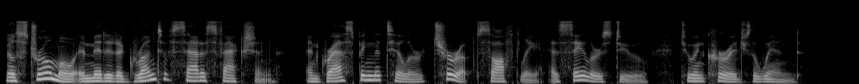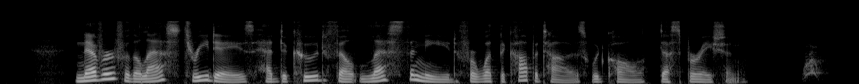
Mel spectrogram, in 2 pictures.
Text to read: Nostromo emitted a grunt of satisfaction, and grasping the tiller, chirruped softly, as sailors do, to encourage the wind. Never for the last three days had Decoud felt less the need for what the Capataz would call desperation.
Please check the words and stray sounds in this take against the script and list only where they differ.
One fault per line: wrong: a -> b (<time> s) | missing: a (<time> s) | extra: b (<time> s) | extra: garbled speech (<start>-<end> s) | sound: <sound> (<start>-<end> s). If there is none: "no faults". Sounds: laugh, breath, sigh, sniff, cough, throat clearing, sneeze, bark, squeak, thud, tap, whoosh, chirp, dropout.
sound: bark (16.6-16.9 s)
